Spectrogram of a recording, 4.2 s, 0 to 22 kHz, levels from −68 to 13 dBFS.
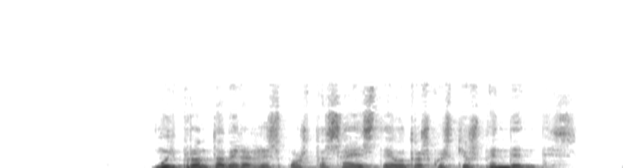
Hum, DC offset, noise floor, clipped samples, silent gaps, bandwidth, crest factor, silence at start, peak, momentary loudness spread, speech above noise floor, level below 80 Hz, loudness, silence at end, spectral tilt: none; under 0.1%; -75 dBFS; under 0.1%; none; 11.5 kHz; 18 dB; 1.05 s; -2 dBFS; 10 LU; 55 dB; -54 dBFS; -21 LUFS; 0.35 s; -6.5 dB/octave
